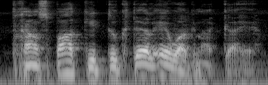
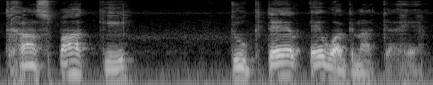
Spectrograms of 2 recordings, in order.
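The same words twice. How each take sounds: First: Said in the usual way. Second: "Transpaki" drawn out very slowly; teacher quizzing the class in Lakota; slow quiz question. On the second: Shown as a demonstration. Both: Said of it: "and then I ask".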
